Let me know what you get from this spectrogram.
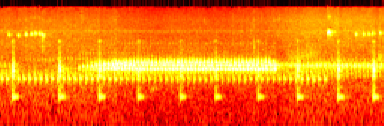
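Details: Frog and toad chorus with treefrogs: short knocking notes repeated about every half second beneath a rapid pulsed trill that swells in the middle, plus occasional higher squeaky notes.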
